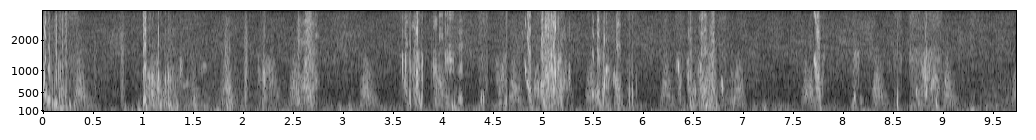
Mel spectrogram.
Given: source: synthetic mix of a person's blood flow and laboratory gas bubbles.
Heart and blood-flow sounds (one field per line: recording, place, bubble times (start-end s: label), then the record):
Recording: Doppler ultrasound of blood flow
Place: subclavian vein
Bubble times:
0.00-0.36 s: bubbles
0.97-1.65 s: bubbles
1.82-1.94 s: bubbles
2.15-2.38 s: bubbles
2.51-2.77 s: bubbles
3.57-3.84 s: bubbles
3.89-4.21 s: bubbles
4.35-4.46 s: bubbles
4.50-4.64 s: bubbles
4.80-5.31 s: bubbles
5.46-5.97 s: bubbles
6.33-6.92 s: bubbles
7.66-7.83 s: bubbles
8.07-8.21 s: bubbles
8.51-8.60 s: bubbles
8.66-9.07 s: bubbles
From the record:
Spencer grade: 3 (all of the cardiac periods contain showers or single bubble signals, but not dominating or overriding the cardiac motion signals)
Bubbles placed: anywhere in the cardiac cycle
